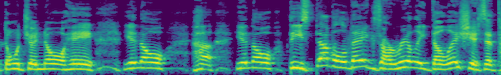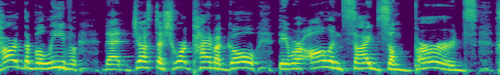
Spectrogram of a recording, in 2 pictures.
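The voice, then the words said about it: Put-on Northwoods Midwestern accent. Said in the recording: “more of a... Northwoods type of, you know, dorky person ... a little bit of a Northwood accent there”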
